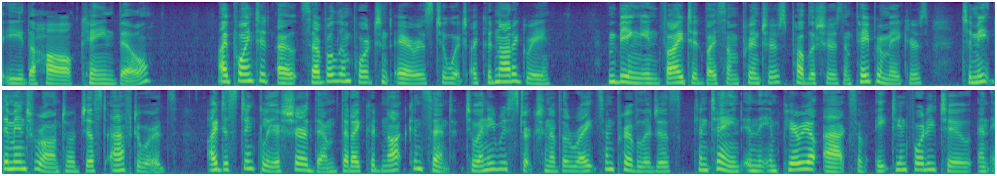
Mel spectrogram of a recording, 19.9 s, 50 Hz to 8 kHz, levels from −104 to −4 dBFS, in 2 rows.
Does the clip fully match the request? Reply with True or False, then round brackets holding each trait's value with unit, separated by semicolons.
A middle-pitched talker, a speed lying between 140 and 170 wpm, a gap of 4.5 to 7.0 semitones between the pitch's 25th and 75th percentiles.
False (175 Hz; 180 wpm; 5.4 semitones)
